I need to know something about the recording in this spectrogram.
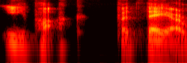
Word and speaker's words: epoch: And then we actually have to specify the epochs and the batch size. People say this is pronounced epoch, but they are wrong.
